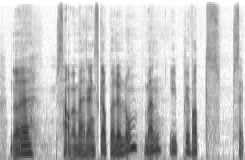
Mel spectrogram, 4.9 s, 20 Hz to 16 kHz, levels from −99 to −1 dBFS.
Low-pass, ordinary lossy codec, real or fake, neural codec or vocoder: 14.4 kHz; none; fake; vocoder, 44.1 kHz, 128 mel bands, Pupu-Vocoder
